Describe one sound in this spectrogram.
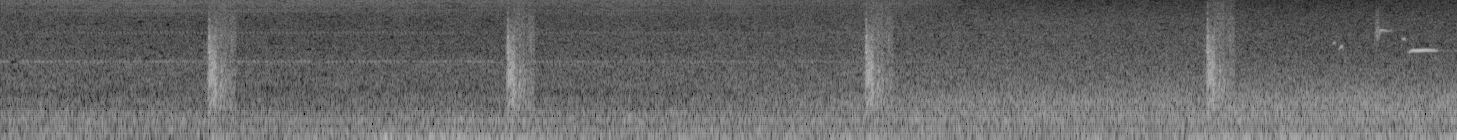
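Soft interface clicks sound as menu tabs are switched.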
